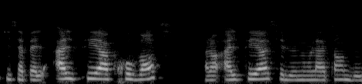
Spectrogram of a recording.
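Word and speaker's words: Althea: Alors, Altea, c'est le nom latin de guimauve, donc ça s'écrit A-L-T-H-E-A.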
